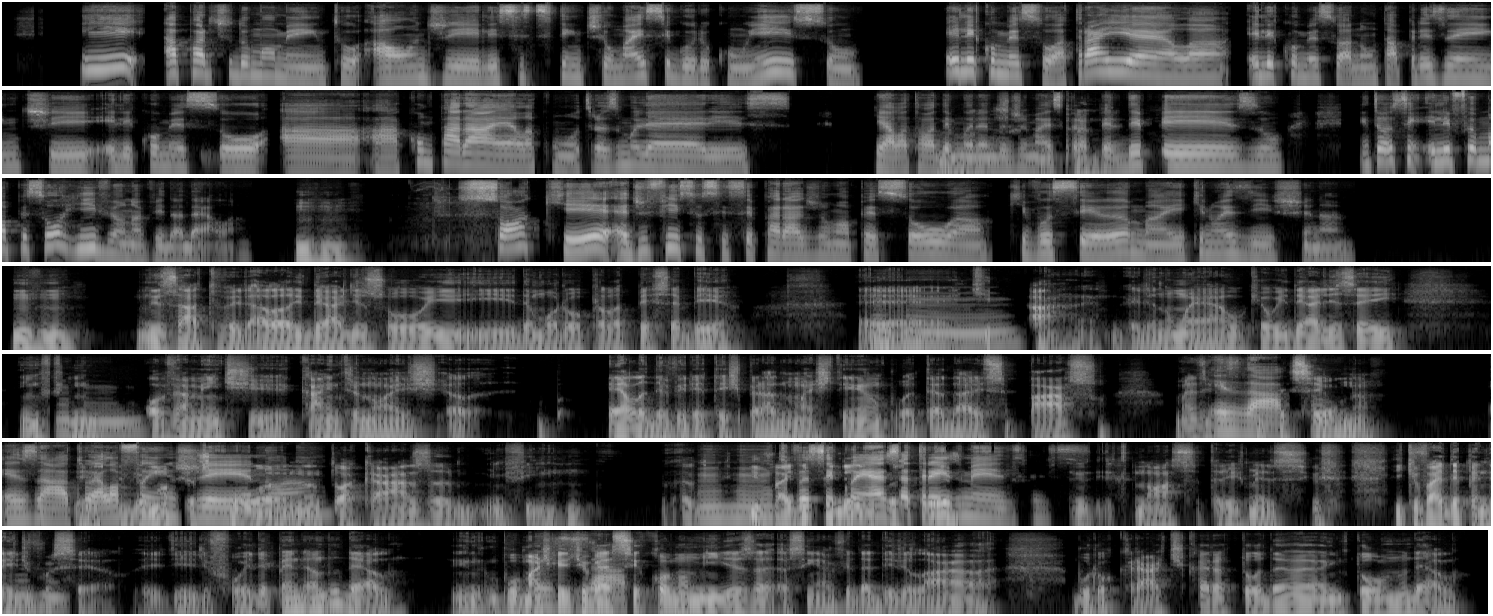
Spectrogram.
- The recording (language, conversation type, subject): Portuguese, advice, Como posso apoiar um amigo que está enfrentando uma perda?
- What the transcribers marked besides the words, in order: tapping; other noise; other background noise; unintelligible speech; chuckle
